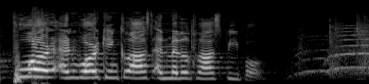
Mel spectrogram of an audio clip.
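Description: A woman speaks firmly into a microphone over loudspeakers in a large room.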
